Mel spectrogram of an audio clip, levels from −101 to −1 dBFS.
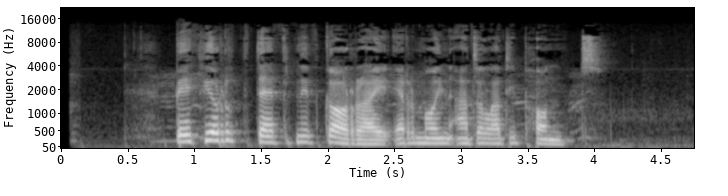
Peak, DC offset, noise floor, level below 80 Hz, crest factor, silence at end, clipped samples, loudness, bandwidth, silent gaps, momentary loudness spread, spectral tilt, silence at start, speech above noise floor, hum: -4 dBFS; under 0.1%; -55 dBFS; -56 dBFS; 18 dB; 0.7 s; under 0.1%; -21 LUFS; 14 kHz; none; 11 LU; -6 dB/octave; 0.85 s; 35 dB; none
